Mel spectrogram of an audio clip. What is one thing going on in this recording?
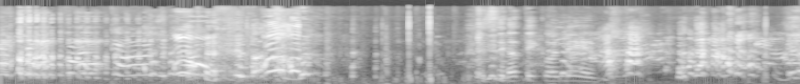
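Young women laugh and talk excitedly close by.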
